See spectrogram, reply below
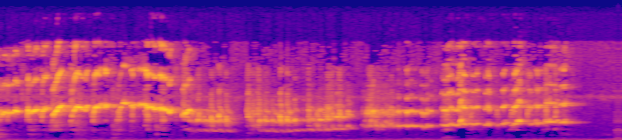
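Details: Nighttime song of a male Gouldian finch, yellow on the back, red-headed, white-chested: rapid buzzy chatter and thin rasping trills, stepping down in pitch midway then rising again, repeated several times a second.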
